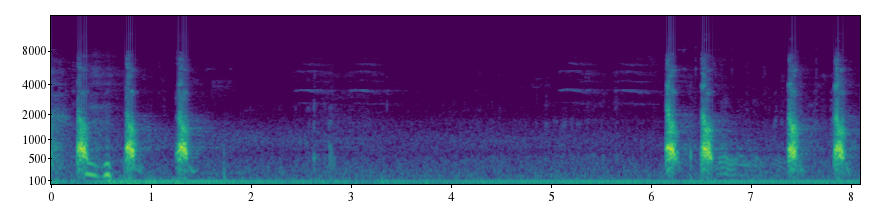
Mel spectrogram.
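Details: Keeshond, a pet male dog, barking while affectionate with his owner: short sharp barks in pairs and triplets, three near the start and four more after a quiet gap, over a steady low hum.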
